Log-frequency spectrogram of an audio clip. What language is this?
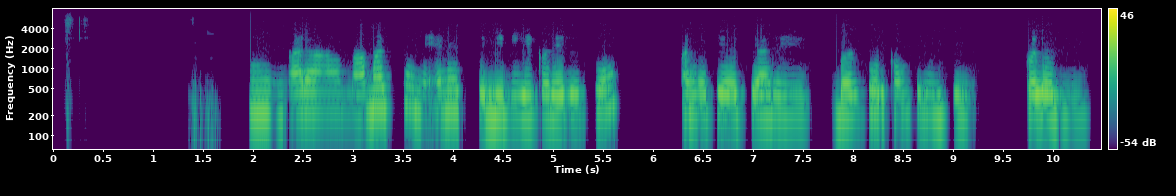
Gujarati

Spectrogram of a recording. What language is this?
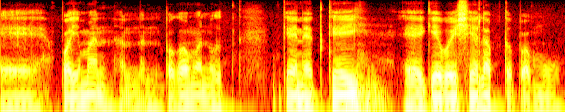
Kalenjin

